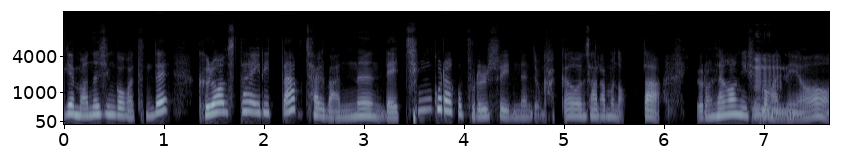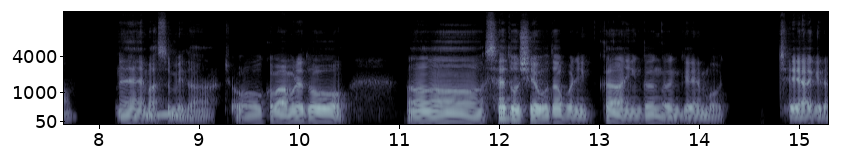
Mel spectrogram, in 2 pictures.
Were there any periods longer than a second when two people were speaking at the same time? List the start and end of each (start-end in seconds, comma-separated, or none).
none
